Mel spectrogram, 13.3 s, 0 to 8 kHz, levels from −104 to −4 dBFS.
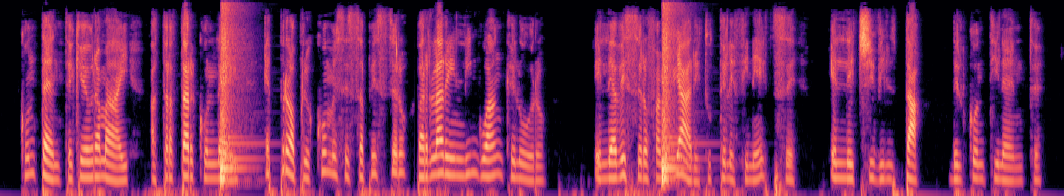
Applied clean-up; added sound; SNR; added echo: none; Snare drum; 1 dB; none.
